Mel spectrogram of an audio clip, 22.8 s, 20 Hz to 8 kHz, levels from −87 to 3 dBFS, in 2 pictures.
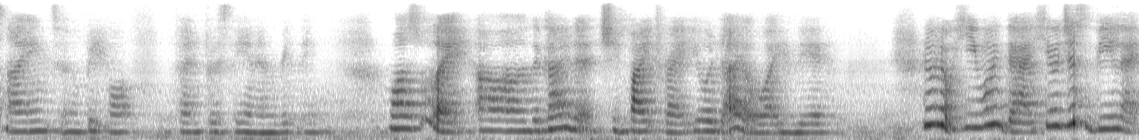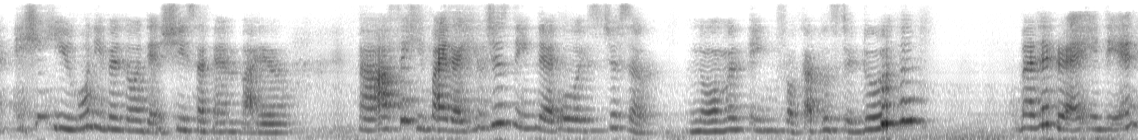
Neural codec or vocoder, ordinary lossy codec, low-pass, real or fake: codec, 24 kHz, 0.5 kbps, DualCodec; MP3, 48 kbps; 7.2 kHz; fake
